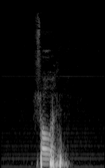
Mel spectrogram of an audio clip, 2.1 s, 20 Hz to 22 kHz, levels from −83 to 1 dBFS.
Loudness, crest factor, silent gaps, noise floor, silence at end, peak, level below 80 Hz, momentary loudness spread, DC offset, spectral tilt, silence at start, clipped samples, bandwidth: -27 LUFS; 20 dB; none; -67 dBFS; 0.75 s; -10 dBFS; -42 dBFS; 25 LU; under 0.1%; -9.5 dB/octave; 0.75 s; under 0.1%; 15 kHz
